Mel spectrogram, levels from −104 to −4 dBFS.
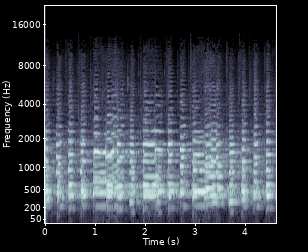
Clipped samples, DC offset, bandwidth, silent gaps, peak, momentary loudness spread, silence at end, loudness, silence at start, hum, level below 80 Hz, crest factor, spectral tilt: under 0.1%; under 0.1%; 9 kHz; none; -4 dBFS; 6 LU; 0 s; -20 LUFS; 0 s; none; -78 dBFS; 16 dB; -4 dB/octave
